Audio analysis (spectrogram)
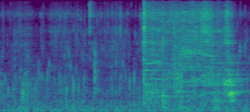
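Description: Chicken simmering in its released water gets stirred in a pan during a pepper chicken recipe, soft scraping strokes over a bubbling sizzle that swells louder and brighter partway through, with no talking.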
